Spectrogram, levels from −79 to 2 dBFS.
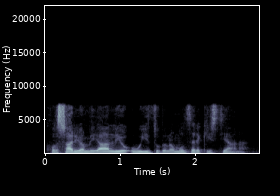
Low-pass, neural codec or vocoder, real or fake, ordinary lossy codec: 7.2 kHz; codec, 16 kHz, 0.5 kbps, X-Codec, WavLM features, trained on Multilingual LibriSpeech; fake; AAC, 64 kbps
